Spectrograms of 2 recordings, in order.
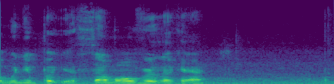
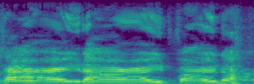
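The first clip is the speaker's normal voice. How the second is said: high, loud, exasperated caving in; grudging mad give-in; 12 semitones higher, 7 dB louder than usual. Retold or imitated. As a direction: give in through clenched annoyance, much higher. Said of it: "his face got all red and mad".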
